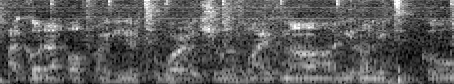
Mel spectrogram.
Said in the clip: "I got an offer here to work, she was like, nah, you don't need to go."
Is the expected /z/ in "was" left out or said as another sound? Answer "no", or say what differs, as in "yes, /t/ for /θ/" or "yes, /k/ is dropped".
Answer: no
